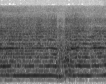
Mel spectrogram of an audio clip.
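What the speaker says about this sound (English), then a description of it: "He used to stamp on the throttle, blipping it throughout the entire corner." Ayrton Senna's turbocharged Formula One engine holds a loud, sustained high-revving wail through a corner, with a brief dip and rise in pitch as the throttle is blipped, close and with no talk.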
